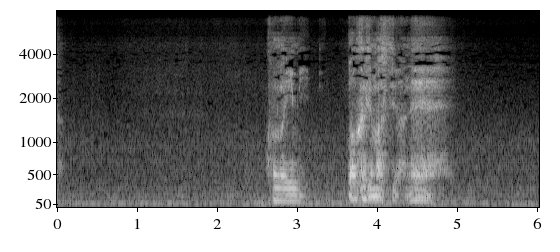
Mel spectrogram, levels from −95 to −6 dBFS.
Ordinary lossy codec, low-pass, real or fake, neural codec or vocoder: none; 7.2 kHz; real; none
